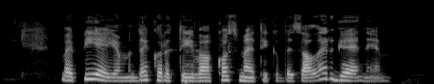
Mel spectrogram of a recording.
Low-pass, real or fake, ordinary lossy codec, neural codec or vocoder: 10.8 kHz; real; Opus, 64 kbps; none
